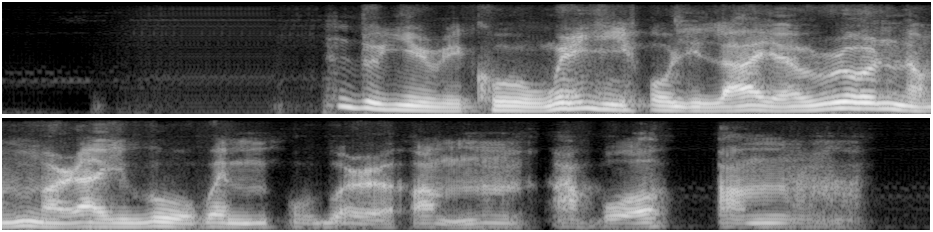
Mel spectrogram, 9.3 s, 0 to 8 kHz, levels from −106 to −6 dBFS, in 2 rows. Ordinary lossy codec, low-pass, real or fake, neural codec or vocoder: none; 7.2 kHz; fake; codec, 16 kHz in and 24 kHz out, 0.8 kbps, FocalCodec, streaming, 65536 codes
